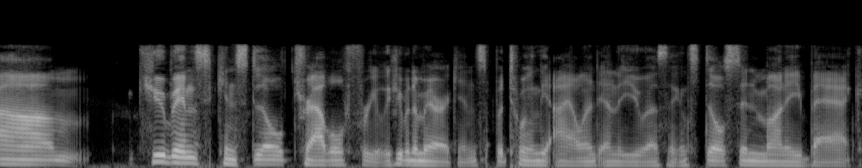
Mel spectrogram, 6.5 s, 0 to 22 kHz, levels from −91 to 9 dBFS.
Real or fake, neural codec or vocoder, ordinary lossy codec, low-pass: fake; codec, 16 kHz, 4 kbps, X-Codec, HuBERT features, trained on balanced general audio; MP3, 64 kbps; 7.2 kHz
